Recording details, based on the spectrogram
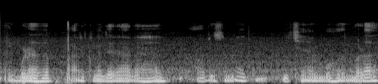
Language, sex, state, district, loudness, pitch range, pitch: Hindi, male, Chhattisgarh, Bilaspur, -16 LUFS, 145-180 Hz, 165 Hz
